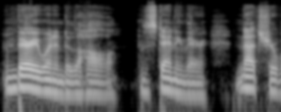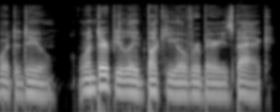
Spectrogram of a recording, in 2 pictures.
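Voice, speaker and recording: Low-voiced man reading a story. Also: moderate pace, no echo, clean studio sound. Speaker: audiobook reader. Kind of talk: scripted story narration.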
